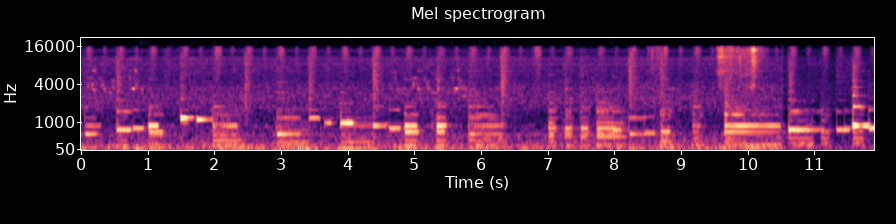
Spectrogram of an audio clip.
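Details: Soft instrumental music with plucked, bell-like notes over a low, steady bass and a faint rushing background; no animal sound stands out.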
